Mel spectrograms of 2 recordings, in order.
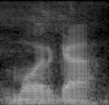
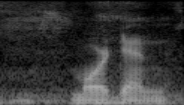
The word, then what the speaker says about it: Morge: Morga, not Morgen. Like, don't even put the N on it.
